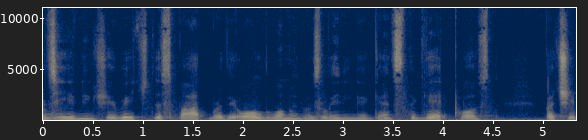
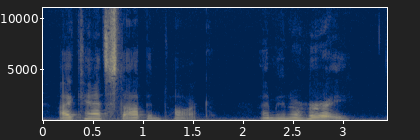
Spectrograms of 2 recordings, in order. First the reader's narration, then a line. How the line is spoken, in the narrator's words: answered the girl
